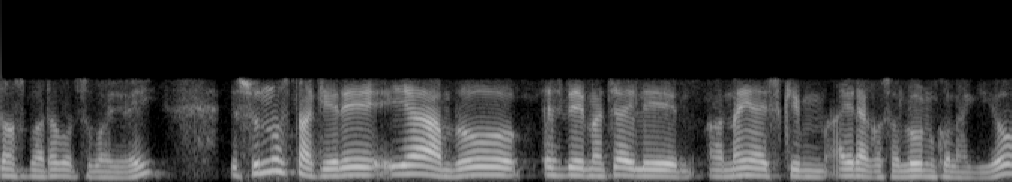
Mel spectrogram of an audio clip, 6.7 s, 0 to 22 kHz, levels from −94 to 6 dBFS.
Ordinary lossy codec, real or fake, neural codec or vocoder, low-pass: none; real; none; 3.6 kHz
